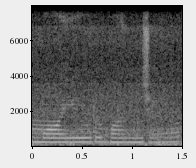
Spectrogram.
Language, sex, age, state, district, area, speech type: Odia, female, 18-30, Odisha, Jagatsinghpur, rural, spontaneous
